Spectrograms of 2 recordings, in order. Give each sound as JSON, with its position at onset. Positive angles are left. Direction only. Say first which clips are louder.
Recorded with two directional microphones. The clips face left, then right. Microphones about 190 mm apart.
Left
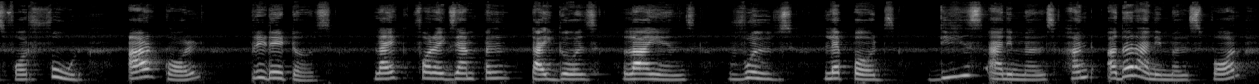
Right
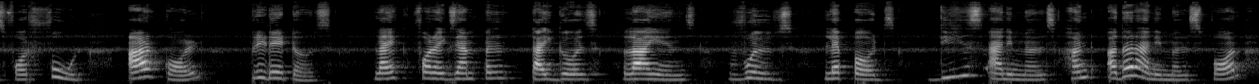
{"t": 0.1, "sound": "a woman's voice", "louder": "left 4 dB", "side_deg": 20}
